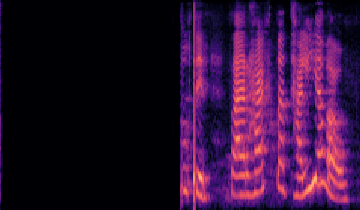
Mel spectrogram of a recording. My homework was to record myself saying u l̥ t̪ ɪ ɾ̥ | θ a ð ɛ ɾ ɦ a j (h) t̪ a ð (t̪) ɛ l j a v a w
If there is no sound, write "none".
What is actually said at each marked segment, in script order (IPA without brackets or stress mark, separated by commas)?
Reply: x, t̪ʰ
